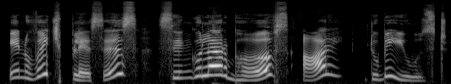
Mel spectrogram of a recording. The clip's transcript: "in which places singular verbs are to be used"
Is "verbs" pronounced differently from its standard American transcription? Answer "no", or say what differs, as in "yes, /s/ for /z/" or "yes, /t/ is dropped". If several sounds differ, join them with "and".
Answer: yes, /b/ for /v/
